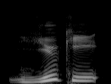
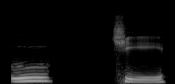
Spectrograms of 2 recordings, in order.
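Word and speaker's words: Yuchi: Also, I'm from Oklahoma, and Yuki Indians is pronounced Uchi. Oh, like, okay. Ooh, something's gross, and there's no Y in it.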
